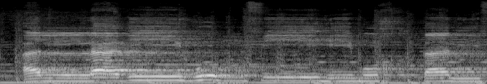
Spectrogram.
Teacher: mim yang berharokat sukun berjumpa dengan huruf fa, maka hukumnya izhar syafawi, tidak boleh didengungkan, cukup dibaca jelas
